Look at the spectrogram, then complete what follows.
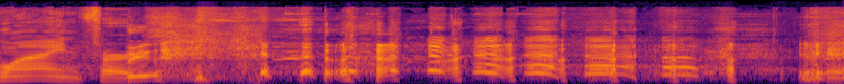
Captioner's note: both laughing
